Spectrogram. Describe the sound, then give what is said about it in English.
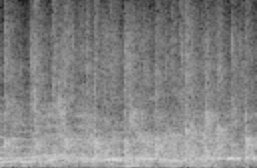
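A studio audience cheers and claps, a dense, steady wash of loud crowd noise with rapid hand claps that holds evenly for a few seconds. “Everybody cheer.”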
